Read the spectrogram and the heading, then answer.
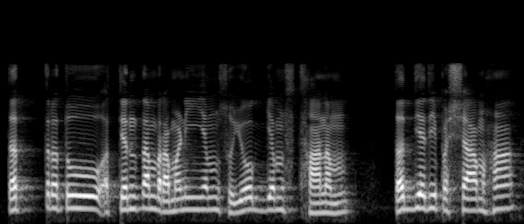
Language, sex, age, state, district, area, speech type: Sanskrit, male, 30-45, Karnataka, Uttara Kannada, rural, spontaneous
